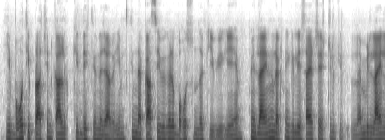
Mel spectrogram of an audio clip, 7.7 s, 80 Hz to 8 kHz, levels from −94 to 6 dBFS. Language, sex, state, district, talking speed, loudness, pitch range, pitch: Hindi, male, Bihar, Araria, 265 wpm, -23 LUFS, 110-130 Hz, 120 Hz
